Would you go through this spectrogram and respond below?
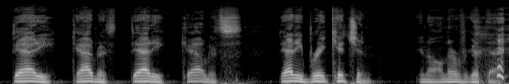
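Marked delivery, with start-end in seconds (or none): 0.1-3.7 put-on toddler babble, simple broken words. Retelling what the eighteen-month-old son said: imitating toddler son Jake. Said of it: "And Jake was, like, going".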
